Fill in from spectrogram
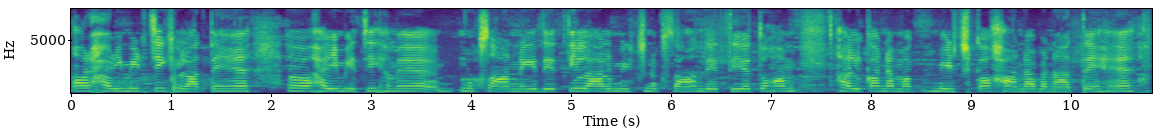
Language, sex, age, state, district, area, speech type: Urdu, female, 18-30, Uttar Pradesh, Gautam Buddha Nagar, urban, spontaneous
